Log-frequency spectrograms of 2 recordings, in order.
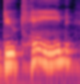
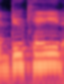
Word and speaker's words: Duquesne: that week one but after that you get Duquesne and well I remembered how to pronounce that thankfully but yeah Duquesne after uh the Penn State game a good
